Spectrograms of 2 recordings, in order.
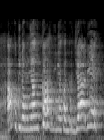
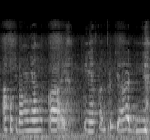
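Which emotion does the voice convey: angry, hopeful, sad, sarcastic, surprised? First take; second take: angry; sad. First: The voice sounds angry and sharp. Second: The voice sounds sad and downcast. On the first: "dengan nada marah" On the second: "dengan nada sedih"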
